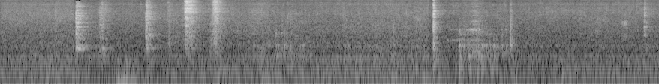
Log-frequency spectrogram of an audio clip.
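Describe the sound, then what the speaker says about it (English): Noodles being stirred in pan juices with a utensil scraping and clinking against the pan in quick irregular strokes over a soft, steady sizzle. "we're going to start mixing it up with the juices that we've got left in our pan"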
